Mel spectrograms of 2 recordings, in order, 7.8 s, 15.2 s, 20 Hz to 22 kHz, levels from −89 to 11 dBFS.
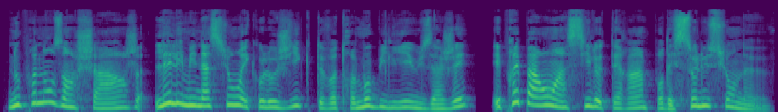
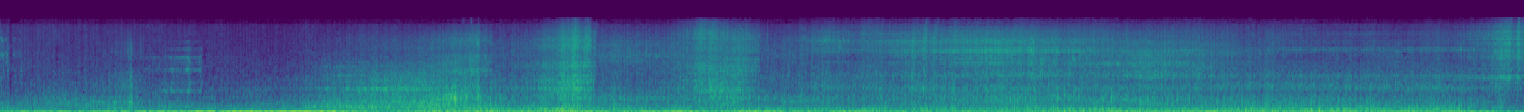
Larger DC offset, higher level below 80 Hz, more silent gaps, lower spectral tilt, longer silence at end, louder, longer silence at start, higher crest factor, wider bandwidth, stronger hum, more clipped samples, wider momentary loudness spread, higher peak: neither; second, -62 dBFS vs -22 dBFS; first, 4.75-4.91 s vs none; about the same, -4.5 dB/octave vs -5 dB/octave; about the same, 0.1 s vs 0 s; first, -19 LUFS vs -26 LUFS; about the same, 0.1 s vs 0 s; about the same, 14 dB vs 14 dB; first, 15 kHz vs 8.4 kHz; neither; neither; about the same, 9 LU vs 9 LU; second, -4 dBFS vs 0 dBFS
